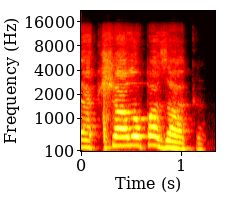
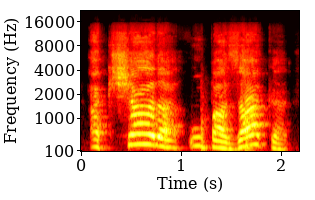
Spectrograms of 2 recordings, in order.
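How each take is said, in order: First: The a and u merge quickly into o. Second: The a and u are said separately, slowly.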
